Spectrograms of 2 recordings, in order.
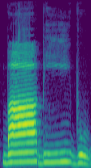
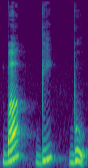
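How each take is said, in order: First: Each vowel is drawn out long. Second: Each vowel is cut short. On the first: The speaker calls it wrong. "अगर हम इसको लंबा करेंगे तो वो" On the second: The speaker calls it right. "बस इतनी आवाज"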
